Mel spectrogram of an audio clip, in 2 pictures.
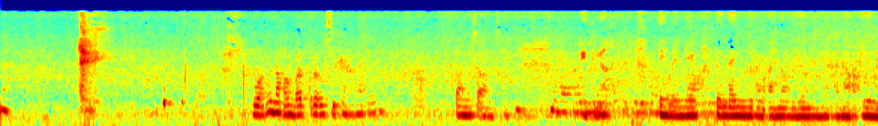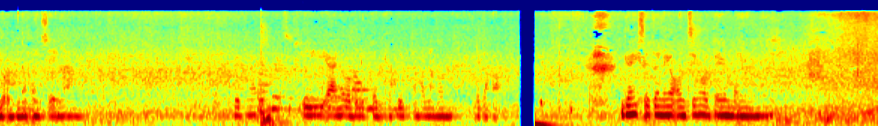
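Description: A woman talks with animation close by, laughing at times.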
